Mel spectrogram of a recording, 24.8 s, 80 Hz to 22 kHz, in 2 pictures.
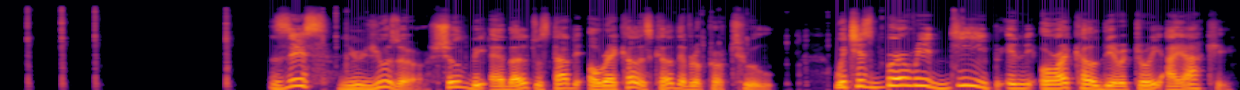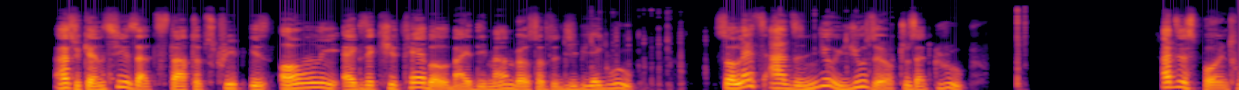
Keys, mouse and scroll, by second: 0.5 Return, 2.2 Return, 2.8-9.5 typing, 5.3 Tab, 6.0 Tab, 6.2 Tab, 9.6 Return, 17.8-21.7 typing, 22.6 Return.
